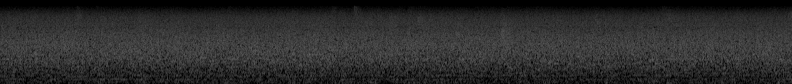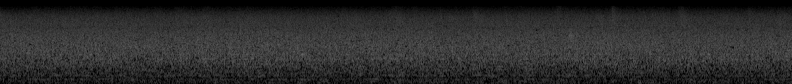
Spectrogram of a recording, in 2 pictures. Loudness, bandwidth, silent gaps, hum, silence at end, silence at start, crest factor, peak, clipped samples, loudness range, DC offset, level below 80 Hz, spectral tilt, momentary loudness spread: -36 LUFS; 16.5 kHz; none; none; 0 s; 0 s; 14 dB; -26 dBFS; under 0.1%; 0 LU; under 0.1%; -68 dBFS; 1 dB/octave; 1 LU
